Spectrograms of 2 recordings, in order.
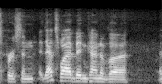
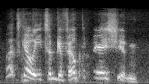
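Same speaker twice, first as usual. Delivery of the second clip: put-on very high-pitched old woman voice.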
